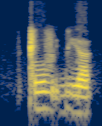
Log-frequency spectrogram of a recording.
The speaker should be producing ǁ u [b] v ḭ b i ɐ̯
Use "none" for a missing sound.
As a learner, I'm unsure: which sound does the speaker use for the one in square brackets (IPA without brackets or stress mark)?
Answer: none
